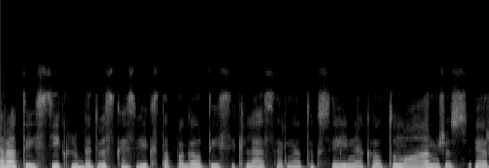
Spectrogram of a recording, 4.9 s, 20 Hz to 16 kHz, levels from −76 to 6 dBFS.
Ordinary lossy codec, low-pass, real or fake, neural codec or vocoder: Opus, 32 kbps; 7.2 kHz; real; none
